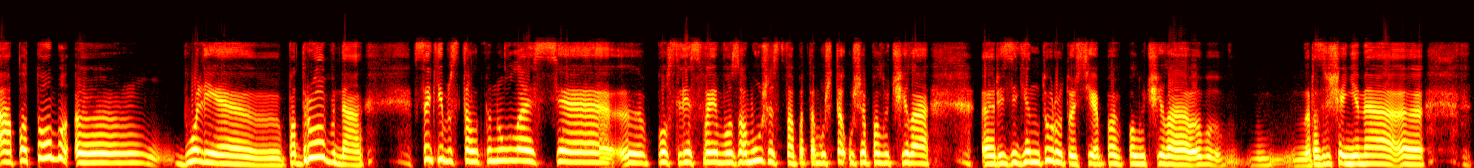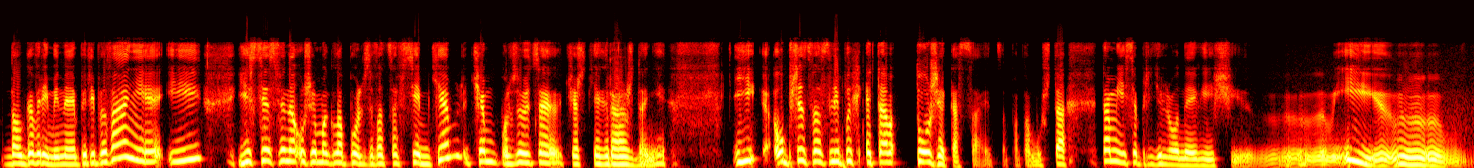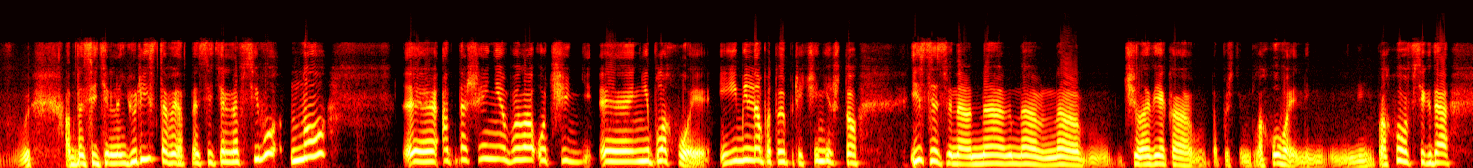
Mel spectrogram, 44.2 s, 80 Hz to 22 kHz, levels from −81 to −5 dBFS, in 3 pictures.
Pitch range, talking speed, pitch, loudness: 190-245 Hz, 100 wpm, 215 Hz, -14 LUFS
